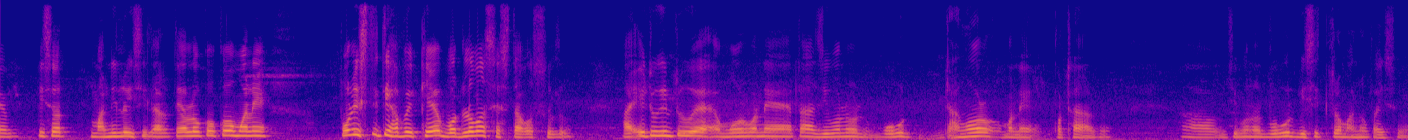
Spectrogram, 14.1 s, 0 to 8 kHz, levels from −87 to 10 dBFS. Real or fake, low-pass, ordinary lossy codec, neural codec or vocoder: real; none; none; none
